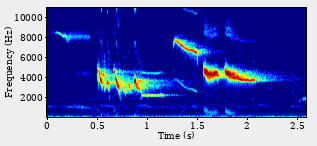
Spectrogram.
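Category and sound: bird, chipping sparrow song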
